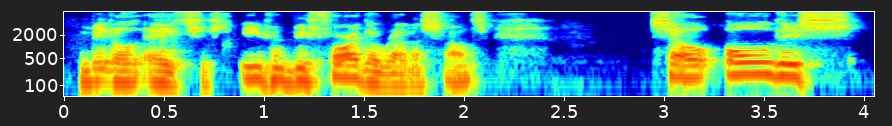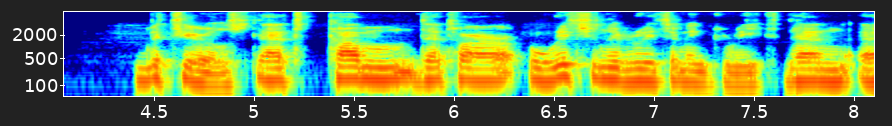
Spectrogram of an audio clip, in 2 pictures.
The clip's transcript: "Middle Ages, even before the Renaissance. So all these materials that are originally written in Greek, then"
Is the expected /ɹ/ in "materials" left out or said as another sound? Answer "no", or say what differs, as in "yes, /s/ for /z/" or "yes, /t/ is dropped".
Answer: no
